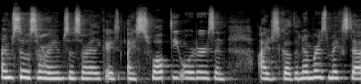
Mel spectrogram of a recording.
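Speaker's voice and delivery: put-on frantic, pleading tone. Retelling a video of a delivery driver coming up to a house: imitating a frantic apology. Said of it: "she was coming up just frantic".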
